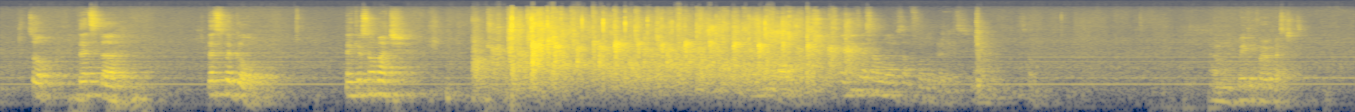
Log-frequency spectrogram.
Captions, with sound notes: so that's the goal. Thank you so much, [audience appluse] I'm waiting for a question.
